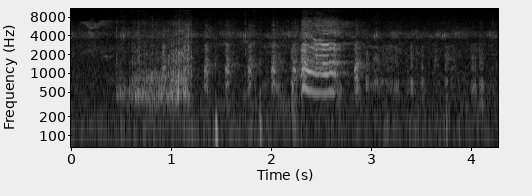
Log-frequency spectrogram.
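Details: Wild red junglefowl rooster lured by a hen, 17 March 2020: a noisy rustling stretch, then one clear harmonic crow near the middle, with soft clucks and clicks around it.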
